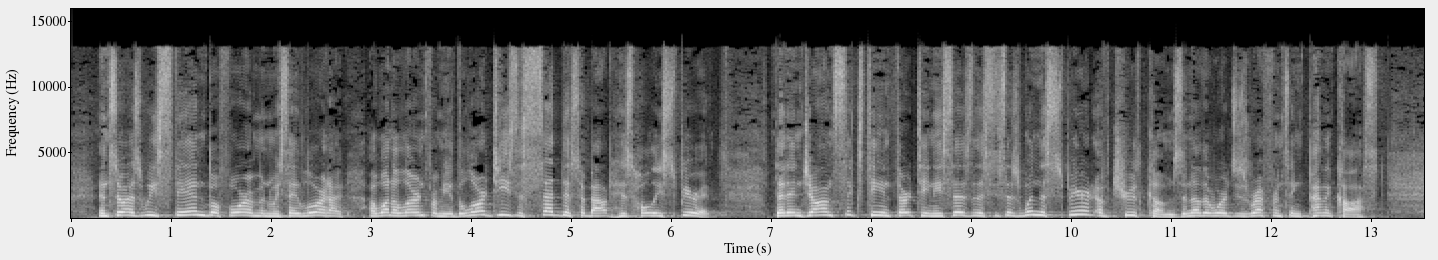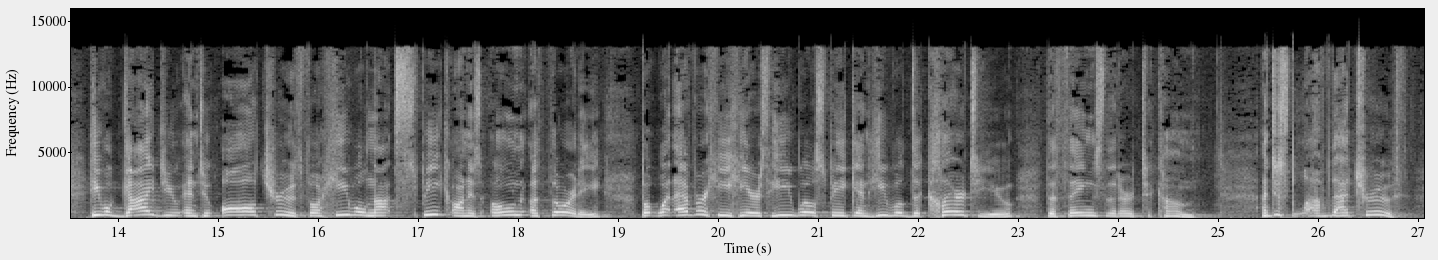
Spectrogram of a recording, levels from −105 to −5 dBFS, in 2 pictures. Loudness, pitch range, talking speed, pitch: -21 LUFS, 200-245 Hz, 195 wpm, 220 Hz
